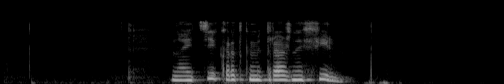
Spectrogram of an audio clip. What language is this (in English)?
Russian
